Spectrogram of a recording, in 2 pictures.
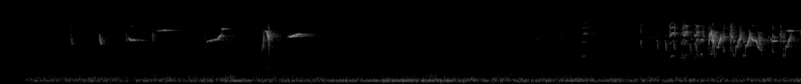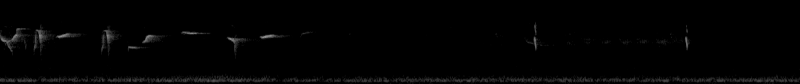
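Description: Malaysian pied fantail chirps and short whistled notes, several sliding up or down in pitch, with a dense run of rapid chirping from about seven to eleven seconds in.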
